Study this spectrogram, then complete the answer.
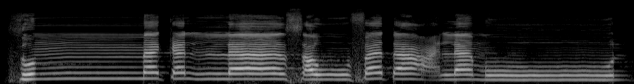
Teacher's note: سوفا یہاں واو لین ہے، لہذا نرمی کے ساتھ ادا کریں گے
